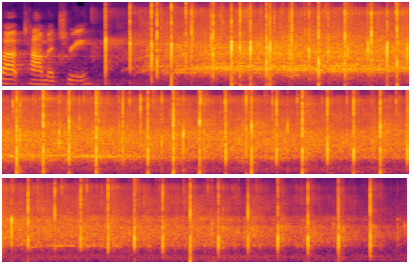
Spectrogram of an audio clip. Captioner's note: applause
